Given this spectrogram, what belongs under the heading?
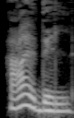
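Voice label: "3aadil" male, Arabic; عَادِل; アーディル; Aadil、Adil; 公平な、公正な（人）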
